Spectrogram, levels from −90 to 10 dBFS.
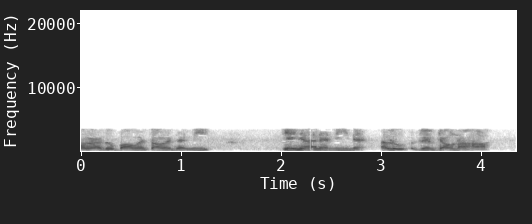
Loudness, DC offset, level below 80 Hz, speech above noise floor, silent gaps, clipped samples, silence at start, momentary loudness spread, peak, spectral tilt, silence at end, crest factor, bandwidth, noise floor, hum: -26 LUFS; under 0.1%; -88 dBFS; 29 dB; none; under 0.1%; 0 s; 9 LU; -10 dBFS; -9 dB/octave; 0.25 s; 16 dB; 3.7 kHz; -54 dBFS; none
